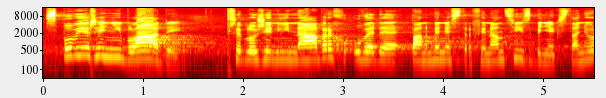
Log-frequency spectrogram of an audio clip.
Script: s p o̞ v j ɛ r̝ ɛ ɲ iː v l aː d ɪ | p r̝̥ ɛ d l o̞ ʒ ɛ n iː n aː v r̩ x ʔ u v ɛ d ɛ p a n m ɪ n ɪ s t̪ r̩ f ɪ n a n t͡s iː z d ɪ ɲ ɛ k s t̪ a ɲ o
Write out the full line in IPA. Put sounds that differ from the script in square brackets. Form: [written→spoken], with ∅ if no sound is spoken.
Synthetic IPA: s p o̞ v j ɛ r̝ ɛ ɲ iː v l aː d ɪ | p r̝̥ ɛ d l o̞ ʒ ɛ n iː n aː v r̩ x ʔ u v ɛ d ɛ p a n m ɪ n ɪ s t̪ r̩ f ɪ n a n t͡s iː z [d→b] ɪ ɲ ɛ k s t̪ a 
